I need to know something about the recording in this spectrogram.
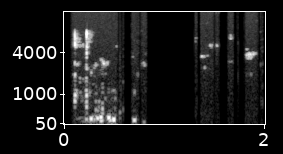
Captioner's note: silence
